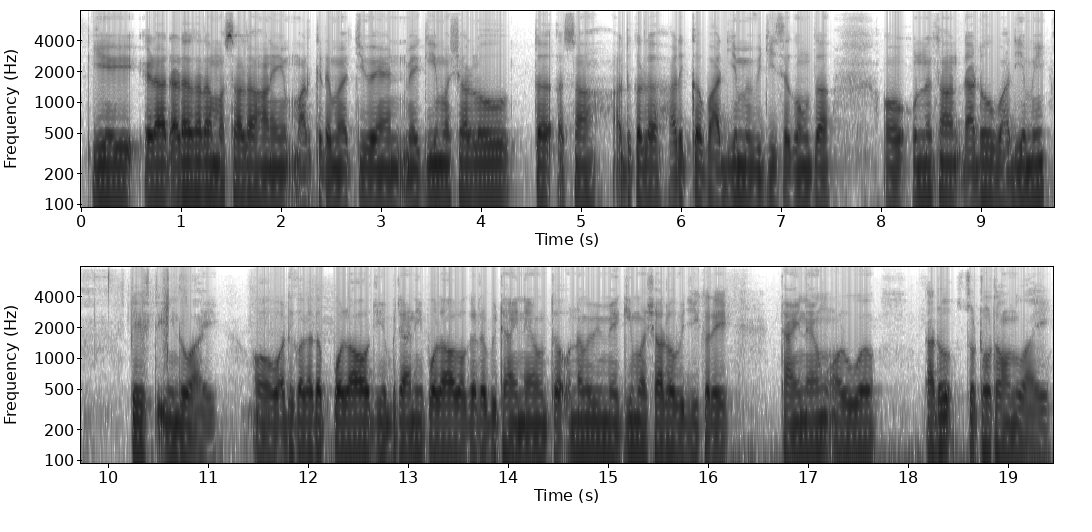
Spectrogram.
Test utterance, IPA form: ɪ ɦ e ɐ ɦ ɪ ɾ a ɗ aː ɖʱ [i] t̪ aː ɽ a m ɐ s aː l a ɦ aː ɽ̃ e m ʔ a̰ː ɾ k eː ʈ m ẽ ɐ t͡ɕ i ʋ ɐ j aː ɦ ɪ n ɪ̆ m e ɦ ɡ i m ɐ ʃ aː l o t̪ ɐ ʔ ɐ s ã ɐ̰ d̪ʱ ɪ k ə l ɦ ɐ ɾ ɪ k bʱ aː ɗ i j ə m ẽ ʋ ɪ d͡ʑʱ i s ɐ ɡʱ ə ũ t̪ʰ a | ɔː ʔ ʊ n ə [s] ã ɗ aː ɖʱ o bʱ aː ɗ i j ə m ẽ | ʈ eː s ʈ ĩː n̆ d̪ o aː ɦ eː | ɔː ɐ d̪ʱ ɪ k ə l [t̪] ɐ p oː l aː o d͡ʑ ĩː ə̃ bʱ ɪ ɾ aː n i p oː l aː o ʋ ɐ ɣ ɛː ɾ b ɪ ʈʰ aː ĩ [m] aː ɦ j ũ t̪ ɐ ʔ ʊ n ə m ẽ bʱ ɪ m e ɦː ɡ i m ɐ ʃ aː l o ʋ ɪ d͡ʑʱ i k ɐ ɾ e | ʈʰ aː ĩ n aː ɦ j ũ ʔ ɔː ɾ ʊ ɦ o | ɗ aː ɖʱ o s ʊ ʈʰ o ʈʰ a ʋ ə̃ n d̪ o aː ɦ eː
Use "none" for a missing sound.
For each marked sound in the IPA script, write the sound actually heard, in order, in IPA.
a, s, t̪, n

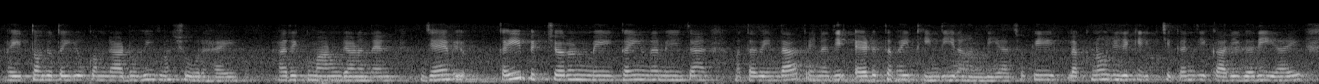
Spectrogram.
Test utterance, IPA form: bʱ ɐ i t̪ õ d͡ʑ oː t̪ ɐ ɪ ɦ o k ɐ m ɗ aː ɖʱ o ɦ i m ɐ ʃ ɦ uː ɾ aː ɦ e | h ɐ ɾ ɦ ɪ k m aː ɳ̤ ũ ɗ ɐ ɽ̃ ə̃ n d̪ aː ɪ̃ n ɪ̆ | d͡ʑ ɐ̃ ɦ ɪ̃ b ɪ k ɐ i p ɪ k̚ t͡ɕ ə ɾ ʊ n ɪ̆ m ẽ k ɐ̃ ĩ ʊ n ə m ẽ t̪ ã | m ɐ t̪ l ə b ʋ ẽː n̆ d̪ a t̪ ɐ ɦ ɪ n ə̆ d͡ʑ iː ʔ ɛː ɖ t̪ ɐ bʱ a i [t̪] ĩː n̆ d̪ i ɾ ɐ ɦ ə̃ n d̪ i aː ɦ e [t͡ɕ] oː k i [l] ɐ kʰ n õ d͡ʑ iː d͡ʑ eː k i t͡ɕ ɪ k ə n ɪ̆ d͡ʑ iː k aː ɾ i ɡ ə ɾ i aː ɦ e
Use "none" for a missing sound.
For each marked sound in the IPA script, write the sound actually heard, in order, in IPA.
t̪ʰ, t͡ɕʰ, l

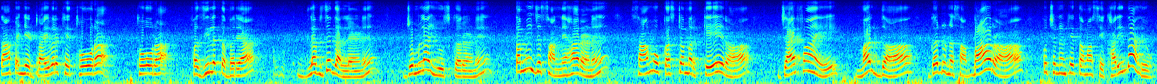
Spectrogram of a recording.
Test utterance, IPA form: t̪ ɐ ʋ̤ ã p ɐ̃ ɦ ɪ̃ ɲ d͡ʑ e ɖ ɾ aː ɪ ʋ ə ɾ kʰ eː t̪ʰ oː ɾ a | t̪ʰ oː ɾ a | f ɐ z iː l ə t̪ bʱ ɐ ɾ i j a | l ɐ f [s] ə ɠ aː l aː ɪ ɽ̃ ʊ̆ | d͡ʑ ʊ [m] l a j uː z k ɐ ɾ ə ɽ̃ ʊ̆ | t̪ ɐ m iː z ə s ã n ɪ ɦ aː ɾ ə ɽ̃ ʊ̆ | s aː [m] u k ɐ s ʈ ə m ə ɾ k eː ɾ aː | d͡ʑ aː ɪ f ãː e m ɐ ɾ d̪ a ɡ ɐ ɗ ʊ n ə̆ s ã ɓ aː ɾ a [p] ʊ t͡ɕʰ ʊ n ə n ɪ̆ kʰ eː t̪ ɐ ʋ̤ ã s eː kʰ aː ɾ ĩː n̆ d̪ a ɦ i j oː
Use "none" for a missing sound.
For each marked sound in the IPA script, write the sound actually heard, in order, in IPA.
z, m, m, k

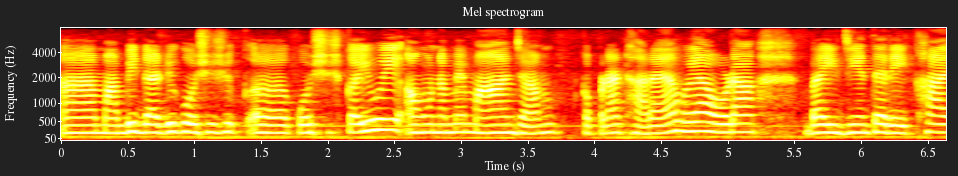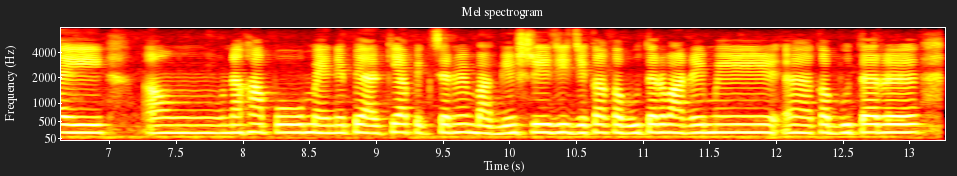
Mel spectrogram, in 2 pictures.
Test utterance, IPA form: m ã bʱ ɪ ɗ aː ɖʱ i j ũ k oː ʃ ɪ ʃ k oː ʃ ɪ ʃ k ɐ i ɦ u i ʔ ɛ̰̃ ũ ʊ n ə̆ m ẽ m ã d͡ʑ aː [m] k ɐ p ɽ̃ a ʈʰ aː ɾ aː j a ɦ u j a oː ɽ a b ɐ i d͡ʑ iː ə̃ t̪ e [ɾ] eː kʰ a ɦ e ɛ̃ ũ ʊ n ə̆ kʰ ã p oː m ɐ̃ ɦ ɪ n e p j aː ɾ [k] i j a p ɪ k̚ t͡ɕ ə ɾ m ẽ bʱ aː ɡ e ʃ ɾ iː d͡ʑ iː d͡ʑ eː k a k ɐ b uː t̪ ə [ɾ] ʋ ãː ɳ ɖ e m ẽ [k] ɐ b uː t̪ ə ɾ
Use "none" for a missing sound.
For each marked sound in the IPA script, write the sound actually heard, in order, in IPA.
m, ɾ, k, ɾ, k

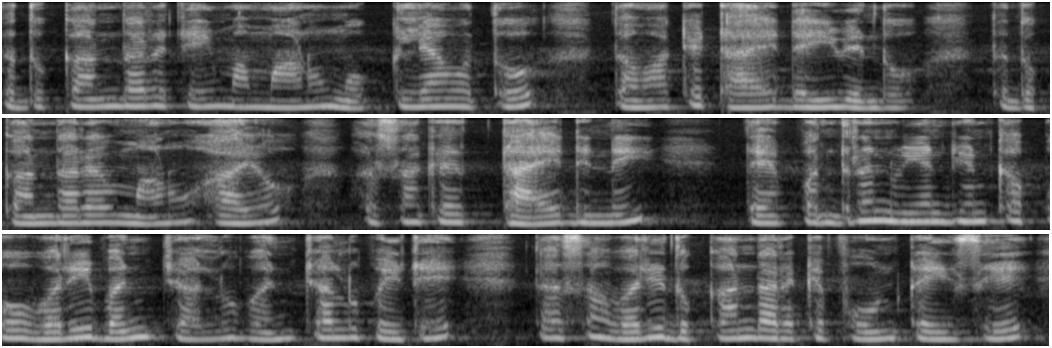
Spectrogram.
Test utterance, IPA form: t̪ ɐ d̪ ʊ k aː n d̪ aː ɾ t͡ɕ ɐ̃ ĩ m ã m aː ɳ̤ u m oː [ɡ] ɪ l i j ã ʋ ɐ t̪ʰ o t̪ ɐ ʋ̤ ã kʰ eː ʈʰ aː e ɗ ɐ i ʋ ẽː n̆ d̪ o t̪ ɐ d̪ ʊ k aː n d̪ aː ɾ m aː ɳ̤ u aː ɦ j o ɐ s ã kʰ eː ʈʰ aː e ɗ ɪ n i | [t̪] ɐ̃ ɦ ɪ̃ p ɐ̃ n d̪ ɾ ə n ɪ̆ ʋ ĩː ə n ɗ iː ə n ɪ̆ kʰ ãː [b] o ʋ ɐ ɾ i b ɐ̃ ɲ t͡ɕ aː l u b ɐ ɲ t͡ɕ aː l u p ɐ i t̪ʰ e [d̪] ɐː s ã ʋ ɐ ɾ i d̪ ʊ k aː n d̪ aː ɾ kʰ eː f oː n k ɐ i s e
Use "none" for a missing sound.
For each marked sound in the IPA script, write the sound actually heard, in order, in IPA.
k, t̪, p, t̪

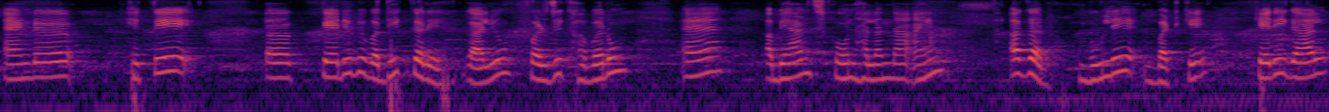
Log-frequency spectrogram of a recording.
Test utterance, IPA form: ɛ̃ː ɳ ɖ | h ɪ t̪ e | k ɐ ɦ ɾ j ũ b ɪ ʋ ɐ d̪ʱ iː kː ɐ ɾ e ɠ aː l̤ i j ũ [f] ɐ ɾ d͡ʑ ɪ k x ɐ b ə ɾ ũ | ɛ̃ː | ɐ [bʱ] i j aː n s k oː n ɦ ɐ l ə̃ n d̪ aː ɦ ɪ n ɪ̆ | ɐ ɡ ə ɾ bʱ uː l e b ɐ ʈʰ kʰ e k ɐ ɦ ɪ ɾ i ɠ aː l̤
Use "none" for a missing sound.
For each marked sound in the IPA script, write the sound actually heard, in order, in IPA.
f, bʱ

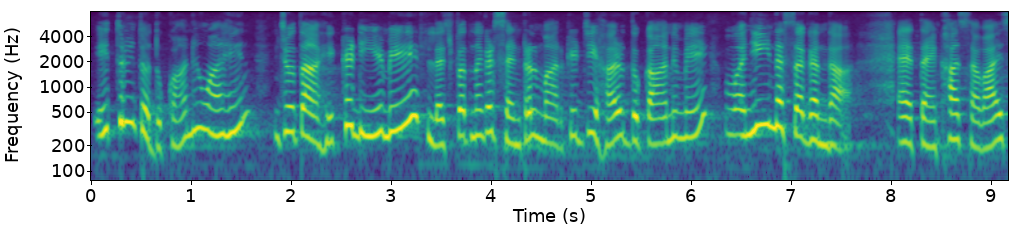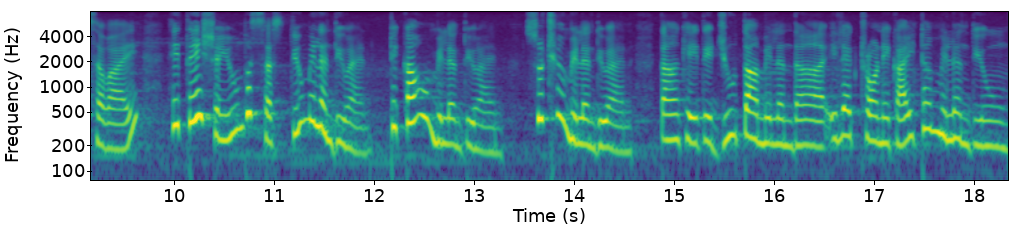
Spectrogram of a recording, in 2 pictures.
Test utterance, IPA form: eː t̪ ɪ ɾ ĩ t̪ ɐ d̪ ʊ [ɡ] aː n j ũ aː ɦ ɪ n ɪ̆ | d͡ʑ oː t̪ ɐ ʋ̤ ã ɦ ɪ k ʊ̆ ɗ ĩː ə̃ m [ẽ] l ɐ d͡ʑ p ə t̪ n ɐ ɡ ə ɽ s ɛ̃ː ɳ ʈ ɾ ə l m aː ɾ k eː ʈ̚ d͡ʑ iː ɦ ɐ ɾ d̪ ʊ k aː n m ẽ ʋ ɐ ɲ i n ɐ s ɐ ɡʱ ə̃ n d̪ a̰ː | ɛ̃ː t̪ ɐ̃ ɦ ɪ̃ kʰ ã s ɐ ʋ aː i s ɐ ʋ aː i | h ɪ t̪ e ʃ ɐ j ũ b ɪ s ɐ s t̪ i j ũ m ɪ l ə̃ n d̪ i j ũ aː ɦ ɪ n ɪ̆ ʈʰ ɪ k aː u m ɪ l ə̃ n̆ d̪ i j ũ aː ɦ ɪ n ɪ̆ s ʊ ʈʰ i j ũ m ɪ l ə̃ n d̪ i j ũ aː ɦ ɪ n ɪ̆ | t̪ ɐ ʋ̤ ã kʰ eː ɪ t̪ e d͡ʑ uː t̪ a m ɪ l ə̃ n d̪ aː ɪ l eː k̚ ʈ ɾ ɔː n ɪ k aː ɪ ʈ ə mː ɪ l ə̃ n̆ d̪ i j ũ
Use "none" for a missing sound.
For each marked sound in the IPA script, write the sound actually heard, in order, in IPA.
k, ẽ

